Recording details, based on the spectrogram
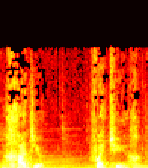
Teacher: The sound r does not exist in English. It is a raspy sound that comes from the back of the throat.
